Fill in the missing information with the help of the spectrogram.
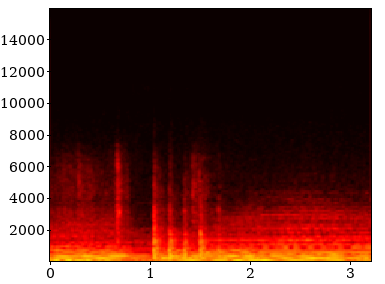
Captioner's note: knocking on door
